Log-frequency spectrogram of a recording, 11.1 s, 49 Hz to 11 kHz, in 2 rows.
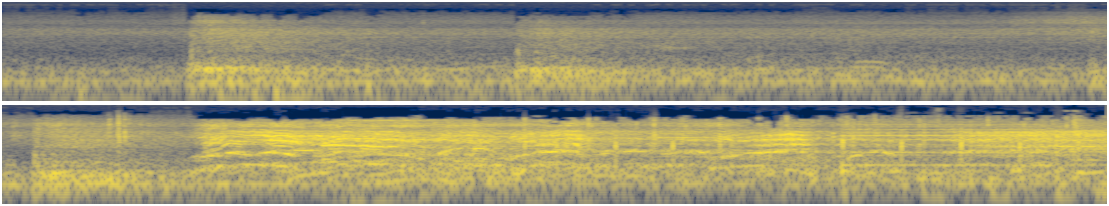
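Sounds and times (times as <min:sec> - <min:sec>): arena crowd noise: 0:03.1 - 0:11.0
crowd cheering and shouting: 0:06.4 - 0:11.0.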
